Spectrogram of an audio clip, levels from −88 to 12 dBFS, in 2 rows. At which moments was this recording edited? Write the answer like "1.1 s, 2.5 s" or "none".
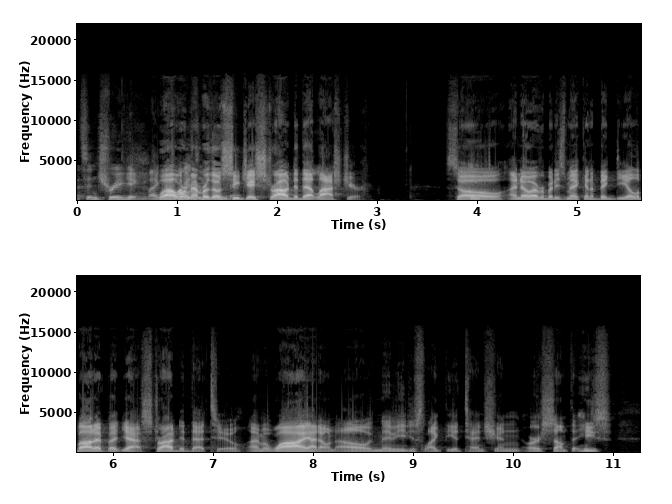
none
